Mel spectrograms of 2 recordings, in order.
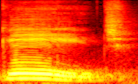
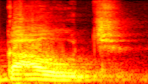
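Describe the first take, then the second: First: The vowel sounds like 'ay'. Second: The vowel sounds like 'ow'. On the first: The speaker calls it right. "the A U sound is, it is pronounced as E sound" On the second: The speaker calls it wrong. "not gouge"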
